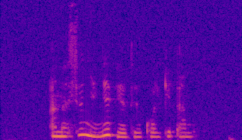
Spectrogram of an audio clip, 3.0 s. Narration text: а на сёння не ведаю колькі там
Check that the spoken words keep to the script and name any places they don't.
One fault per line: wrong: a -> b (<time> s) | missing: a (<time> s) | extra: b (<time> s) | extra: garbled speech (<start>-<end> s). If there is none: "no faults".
no faults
